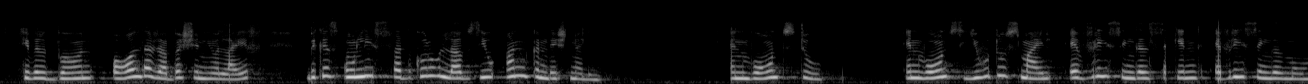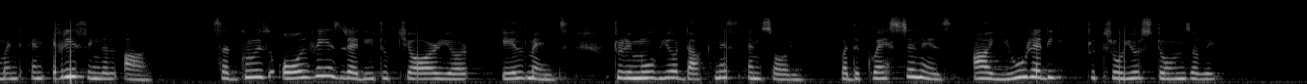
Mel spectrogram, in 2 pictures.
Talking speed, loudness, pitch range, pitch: 135 wpm, -27 LUFS, 260-315 Hz, 285 Hz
